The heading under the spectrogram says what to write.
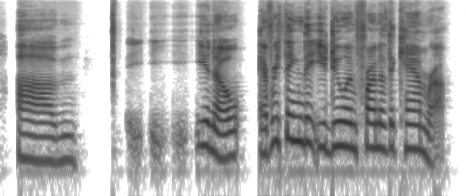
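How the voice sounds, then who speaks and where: A woman with a plain, everyday voice speaks at a moderate pace with lively intonation. The recording is very clean with a silent background, and the sound is dry and close with no echo. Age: 60s. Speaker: author and former investigative reporter, speaker. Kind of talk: interview conversation.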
